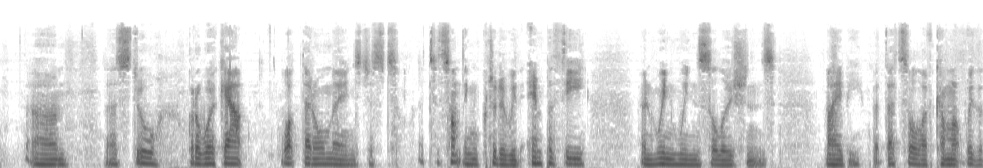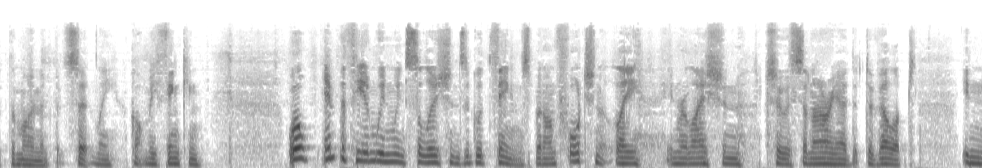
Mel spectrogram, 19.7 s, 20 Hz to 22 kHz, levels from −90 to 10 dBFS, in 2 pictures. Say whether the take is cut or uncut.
uncut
